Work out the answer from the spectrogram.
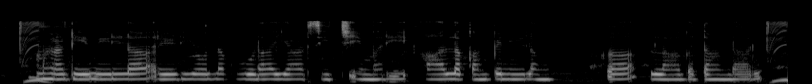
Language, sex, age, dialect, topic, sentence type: Telugu, female, 18-24, Southern, banking, statement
